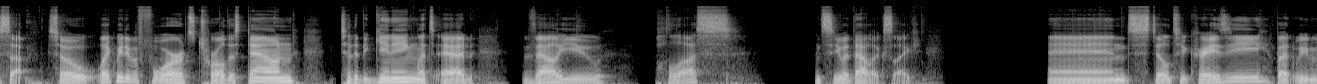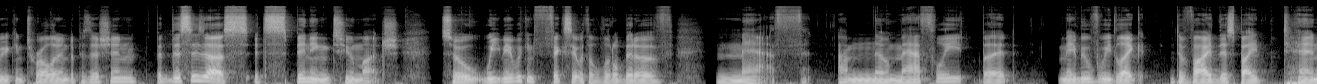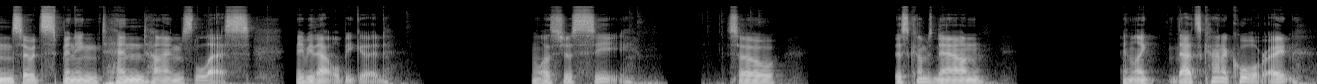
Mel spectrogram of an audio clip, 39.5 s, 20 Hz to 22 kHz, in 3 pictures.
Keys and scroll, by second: 3.2 Up, 4.5-5.9 typing, 9.0 space, 24.9-26.2 typing, 35.4 space.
